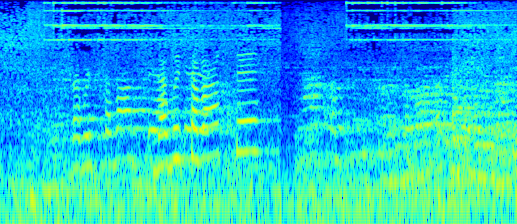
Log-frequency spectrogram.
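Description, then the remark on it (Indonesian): A small handbell rung by Italian Prime Minister Giorgia Meloni at the traditional handover ceremony with Mario Draghi in Rome rings brightly and continuously for several seconds, its high metallic tone steady, with a crowd murmuring and voices chattering underneath. “Kedua pemimpin saling tukar pandangan hangat ketika Meloni dengan gembira membunyikan lonceng kecil itu.”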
